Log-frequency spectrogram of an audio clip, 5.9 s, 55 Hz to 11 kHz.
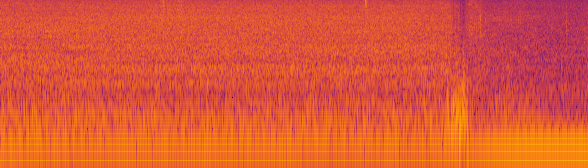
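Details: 2006 Saab 9-3 2.0T turbo four, 189,000 miles, just after valve cover gasket replacement: steady, even low hum at idle with no ticks, misses or surging. Healthy normal idle; no new leaks seen.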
